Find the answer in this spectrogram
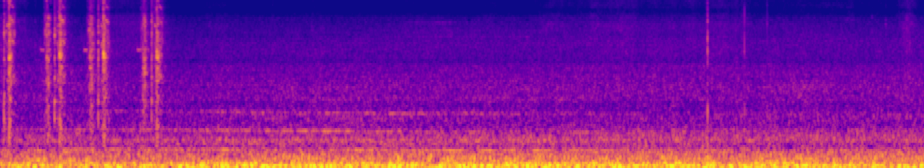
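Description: CN freight train rolling past, a steady low rumble of locomotives and railcars on the rails. A few sharp clicks in the first two seconds.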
